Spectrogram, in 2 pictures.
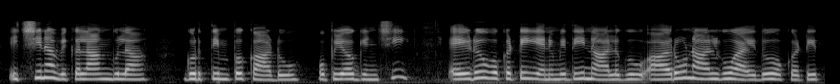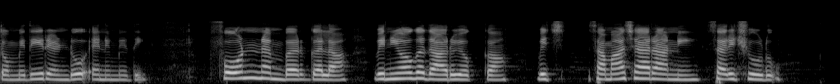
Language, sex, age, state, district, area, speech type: Telugu, female, 30-45, Andhra Pradesh, N T Rama Rao, urban, read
